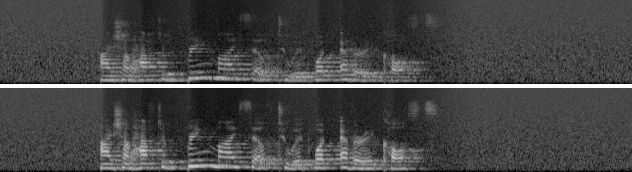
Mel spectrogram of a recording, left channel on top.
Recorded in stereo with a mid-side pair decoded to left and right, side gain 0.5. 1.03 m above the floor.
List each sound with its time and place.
1.0 s a woman speaking: 35° right, 8.5 m; by 4.4 s 50° right, 5 m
